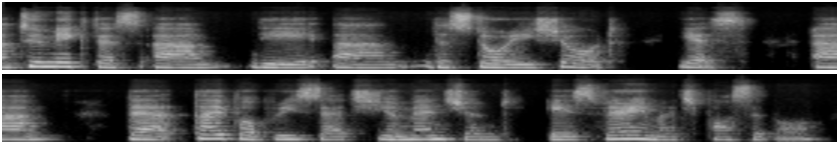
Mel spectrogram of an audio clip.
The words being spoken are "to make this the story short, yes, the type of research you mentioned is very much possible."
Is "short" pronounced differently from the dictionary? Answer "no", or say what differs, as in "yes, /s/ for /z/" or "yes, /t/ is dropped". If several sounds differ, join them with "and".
no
